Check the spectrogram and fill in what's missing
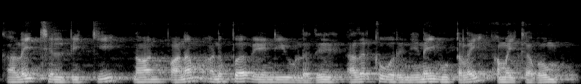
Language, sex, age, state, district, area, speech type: Tamil, male, 30-45, Tamil Nadu, Krishnagiri, rural, read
